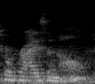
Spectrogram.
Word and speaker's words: horizonal: There's no T in it. It's horizonal.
